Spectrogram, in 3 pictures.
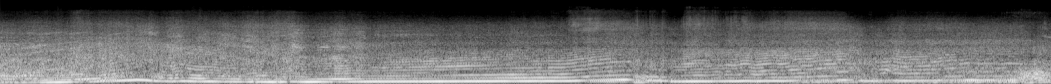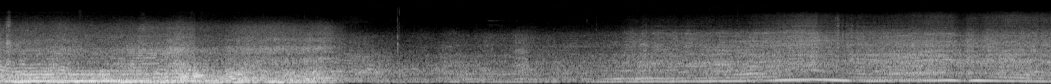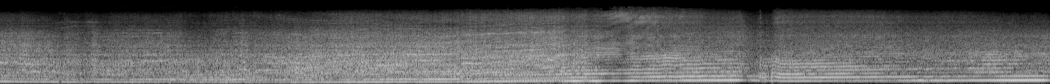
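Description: Renault Clio Williams race car's 2.0-litre four-cylinder engine revving hard as it accelerates away, the pitch climbing and then dropping at each gear change. About halfway through the sound cuts to a quieter, more distant run of the same car accelerating up through the gears.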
